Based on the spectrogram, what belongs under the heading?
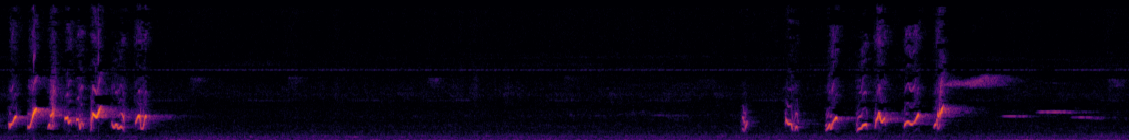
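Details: Training song of a red-whiskered bulbul, played to young birds and to excite birds: a one-second flurry of chirpy, bubbling whistles, about four seconds of quiet, then a second rapid burst ending in a thin high note.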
